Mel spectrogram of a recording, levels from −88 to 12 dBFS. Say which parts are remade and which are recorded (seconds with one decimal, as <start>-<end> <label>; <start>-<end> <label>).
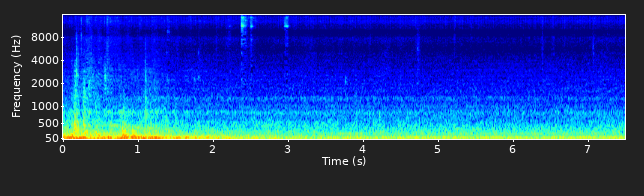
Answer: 0.0-0.7 recorded; 0.7-1.3 remade; 1.3-5.5 recorded; 5.5-6.6 remade; 6.6-7.5 recorded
